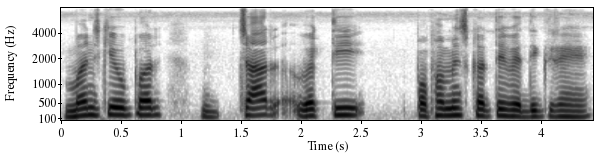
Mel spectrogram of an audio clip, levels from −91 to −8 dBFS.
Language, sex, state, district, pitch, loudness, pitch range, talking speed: Hindi, male, West Bengal, Alipurduar, 175 Hz, -15 LUFS, 160-190 Hz, 150 wpm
